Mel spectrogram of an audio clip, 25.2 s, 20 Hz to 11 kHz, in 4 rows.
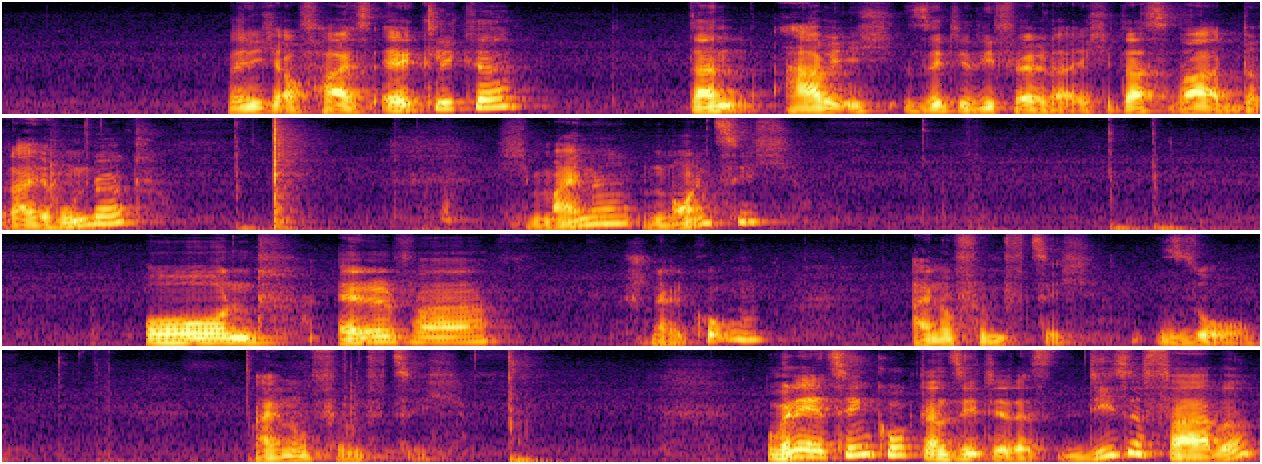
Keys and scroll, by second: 6.7 3, 7.5 0, 7.7 0, 11.6-12.6 typing, 20.1 5, 20.6 1, 21.4 Return.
